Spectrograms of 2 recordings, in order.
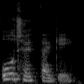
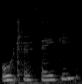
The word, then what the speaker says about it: autophagy: triggers things such as autofeggy I'm pretty sure I pronounced that wrong autophagy or autophagy um where basically old cells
